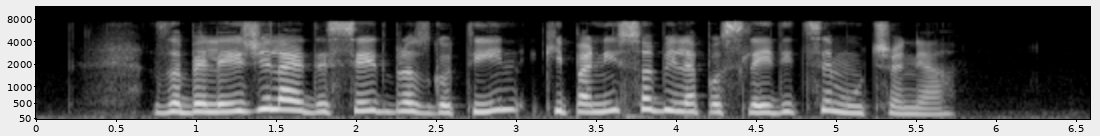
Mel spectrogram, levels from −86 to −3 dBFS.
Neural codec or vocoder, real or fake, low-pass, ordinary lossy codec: none; real; 7.2 kHz; none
